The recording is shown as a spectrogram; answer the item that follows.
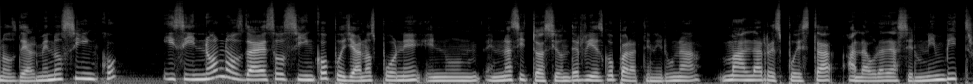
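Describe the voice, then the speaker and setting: Over a silent background on a very clean recording, a woman with a dark, mellow tone speaks at a moderate pace with ordinary pitch variation. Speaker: fertility doctor. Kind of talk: educational monologue. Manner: conversational.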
